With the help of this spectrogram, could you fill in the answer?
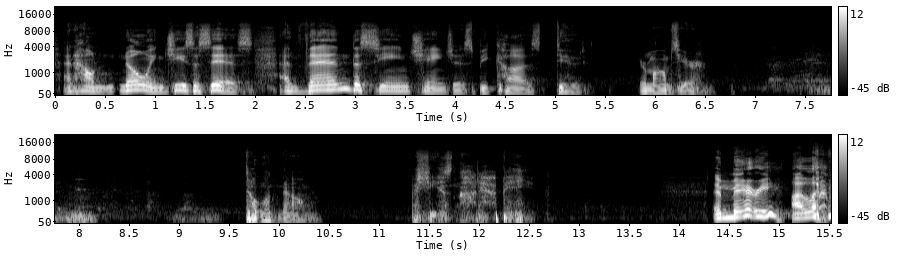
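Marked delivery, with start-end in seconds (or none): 3.5-12.6 low, soft warning, dropping to a whisper at the end; a friend quietly warns the boy Jesus that his mom has arrived; hushed warning. Pretend. Warning Jesus his mom's here. 14.3-15.5 excited. Real, not acted. Excited about Mary's entrance.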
